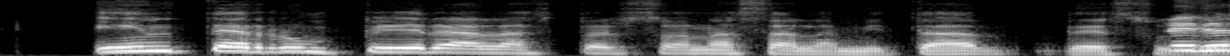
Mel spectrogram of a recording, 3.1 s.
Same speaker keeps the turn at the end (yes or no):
no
